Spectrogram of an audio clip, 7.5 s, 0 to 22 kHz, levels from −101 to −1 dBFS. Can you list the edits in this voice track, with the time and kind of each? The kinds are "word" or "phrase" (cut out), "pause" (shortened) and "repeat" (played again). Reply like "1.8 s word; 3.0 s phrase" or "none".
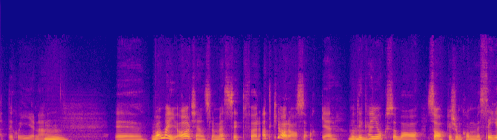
2.2 s pause; 2.9 s phrase; 3.9 s word; 4.4 s word; 6.3 s pause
